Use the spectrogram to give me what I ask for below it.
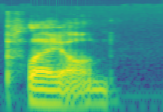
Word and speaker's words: Plaion: And the new name is spelt Plaion, but they're pronouncing it Playon.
